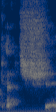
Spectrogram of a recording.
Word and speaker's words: cachet: So I think they're kind of and was that you and actually PlayStation's pronouncing cachet, or were you being like cachet? no cachet. Okay.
